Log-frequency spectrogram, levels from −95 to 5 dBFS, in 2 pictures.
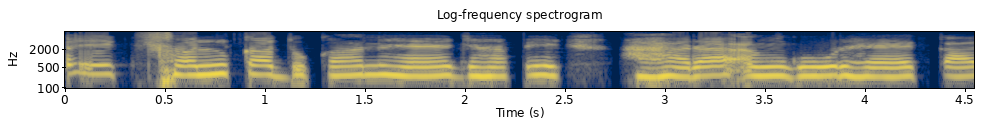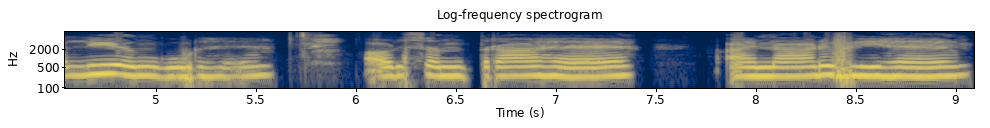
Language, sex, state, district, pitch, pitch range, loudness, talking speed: Hindi, female, Bihar, Araria, 255 Hz, 250-275 Hz, -11 LUFS, 130 wpm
